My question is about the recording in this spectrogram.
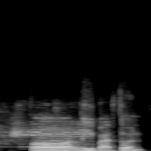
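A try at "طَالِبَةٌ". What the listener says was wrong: Tolibatun. Linya jangan panjang ya. Tolibatun.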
